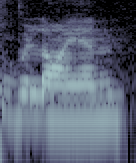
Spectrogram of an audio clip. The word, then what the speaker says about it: Relian: it I think it's I think it's pronounced ReliOn and it's basically a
